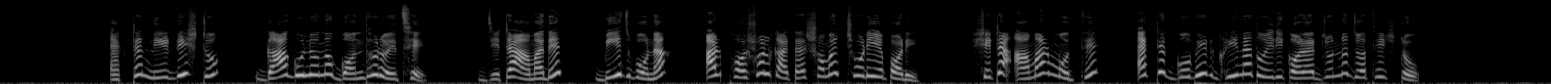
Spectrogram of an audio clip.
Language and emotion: Bengali, disgusted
